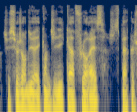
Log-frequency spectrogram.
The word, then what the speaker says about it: Flores: Je m'appelle vraiment Flores, comme tu as bien prononcé. En français, en portugais, on dirait plutôt Flores, Angélica Flores.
